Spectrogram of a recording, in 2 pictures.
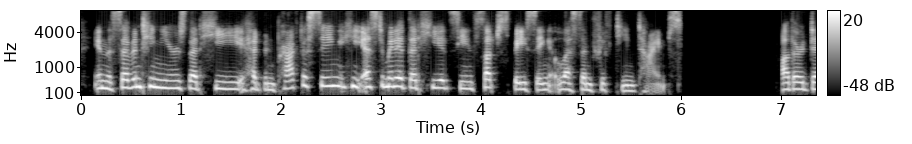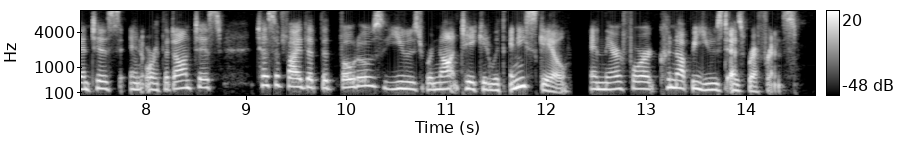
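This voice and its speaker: In a Canadian accent, a woman with medium pitch and a normal speaking voice talks at a fairly quick pace with lively intonation, in a dry, close sound with no echo. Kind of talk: casual chat podcast. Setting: video call. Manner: chatty, joking.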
